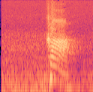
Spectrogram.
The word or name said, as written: ka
